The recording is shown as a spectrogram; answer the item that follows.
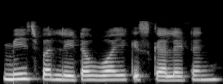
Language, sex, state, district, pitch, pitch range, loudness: Hindi, female, Uttarakhand, Uttarkashi, 210 Hz, 205-230 Hz, -14 LUFS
